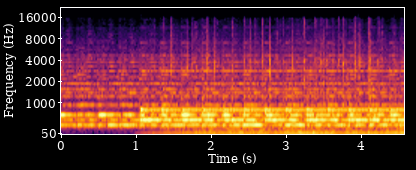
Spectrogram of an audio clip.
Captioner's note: keys clicking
